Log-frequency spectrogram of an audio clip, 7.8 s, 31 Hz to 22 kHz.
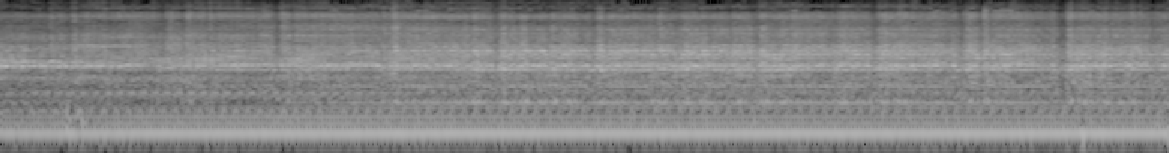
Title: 2021 Ford F150 Powerboost Cold start Cavitating/Grinding Noise - November 6, 2022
